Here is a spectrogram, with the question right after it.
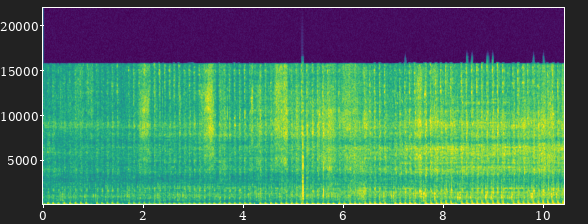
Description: my 2004 honda recon es with a noticeable engine knock at idle. cold start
